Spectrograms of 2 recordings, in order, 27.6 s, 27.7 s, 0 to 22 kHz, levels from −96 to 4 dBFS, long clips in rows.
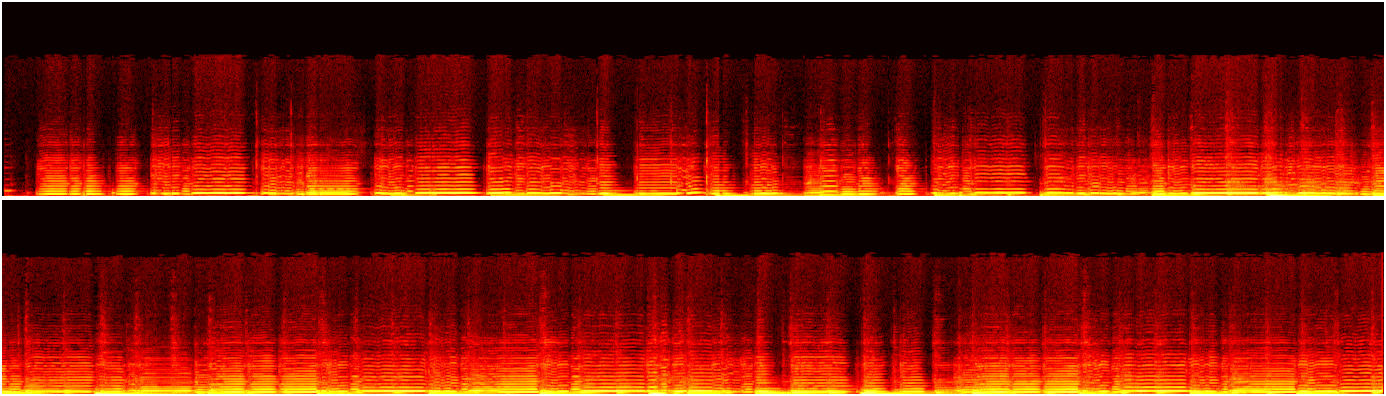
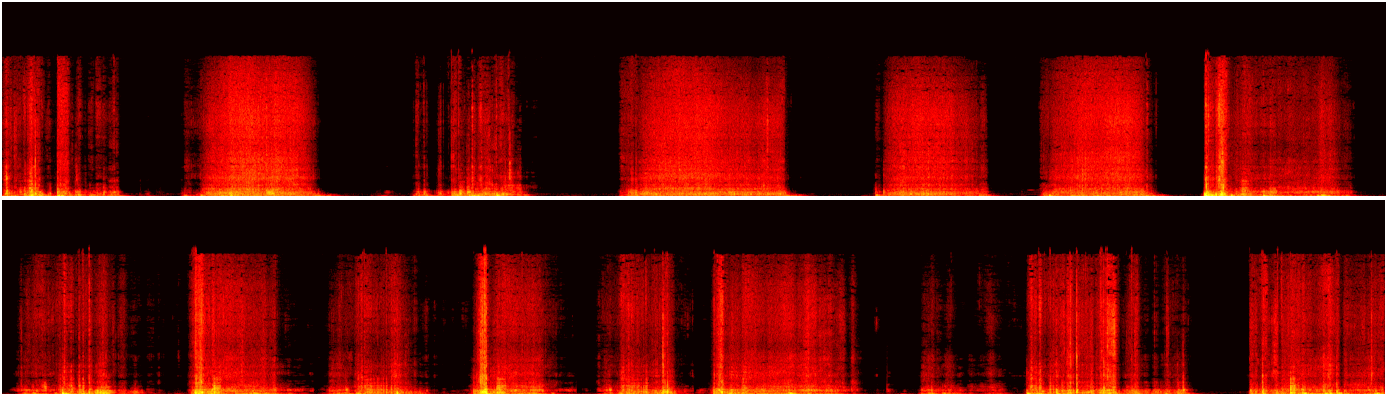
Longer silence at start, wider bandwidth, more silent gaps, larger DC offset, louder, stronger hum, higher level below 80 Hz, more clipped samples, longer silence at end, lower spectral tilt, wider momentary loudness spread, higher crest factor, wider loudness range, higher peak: about the same, 0.05 s vs 0 s; second, 8.2 kHz vs 16 kHz; neither; neither; first, -20 LUFS vs -35 LUFS; neither; about the same, -44 dBFS vs -42 dBFS; neither; about the same, 0 s vs 0 s; first, -8.5 dB/octave vs -5.5 dB/octave; second, 9 LU vs 19 LU; second, 16 dB vs 28 dB; about the same, 6 LU vs 8 LU; first, -2 dBFS vs -8 dBFS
